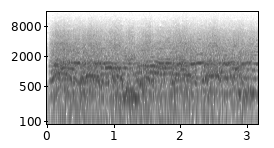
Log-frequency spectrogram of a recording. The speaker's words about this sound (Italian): La folla era già davanti all'ambasciata e urlava Marg ba Amrica, Morte all'America.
